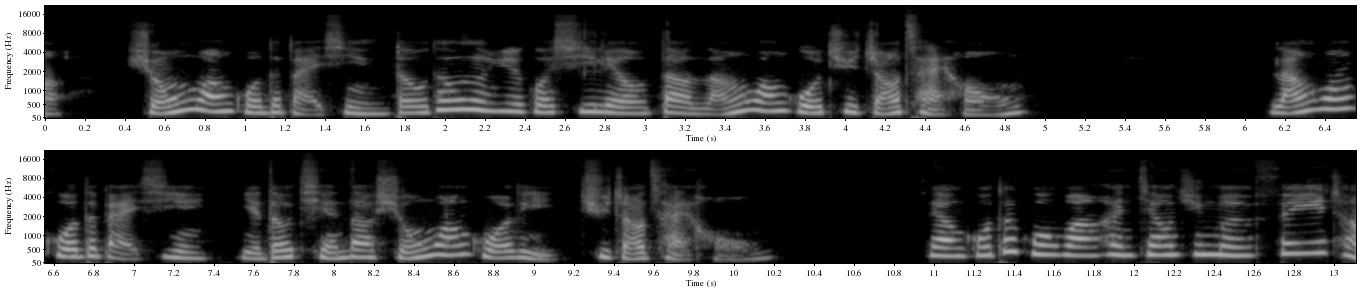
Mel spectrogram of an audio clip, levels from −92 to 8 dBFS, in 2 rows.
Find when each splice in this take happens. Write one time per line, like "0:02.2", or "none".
0:01.9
